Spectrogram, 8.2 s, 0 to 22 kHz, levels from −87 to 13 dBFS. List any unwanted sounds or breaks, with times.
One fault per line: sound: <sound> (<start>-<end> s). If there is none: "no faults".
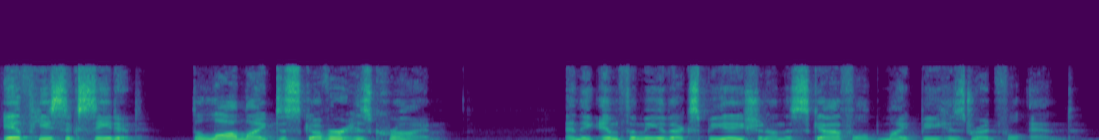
no faults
